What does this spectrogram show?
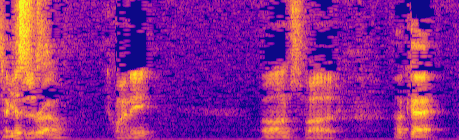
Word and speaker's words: Yitro: 18 let's at least say it right it's yro 20 oh I'm spot okay no you're you're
